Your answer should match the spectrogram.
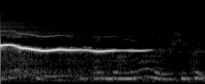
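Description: A person whistling by mouth as a game sound effect. One note swoops up, then is held and sinks slowly for about a second and a half before stopping.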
